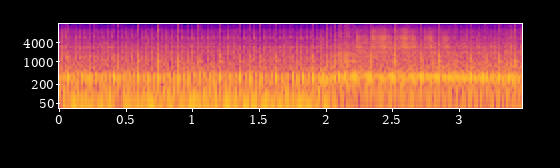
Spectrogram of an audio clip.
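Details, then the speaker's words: 1972 Yamaha DT2 two-stroke enduro, one-kick start, key in middle position: crisp even two-stroke popping at idle with a quick throttle blip, settling back cleanly; healthy idle on a reliable bike. "idle's nice. This bike has been super reliable, so hopefully it proves that self right on the trail here too."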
